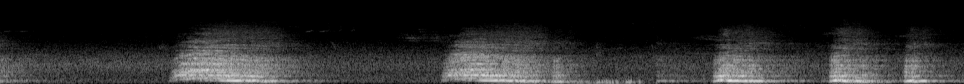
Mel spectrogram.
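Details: Lion roars: two long, loud, rasping roars with falling pitch about three seconds apart, followed by three shorter, deep bursts in quicker succession; steady low background hum between calls.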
